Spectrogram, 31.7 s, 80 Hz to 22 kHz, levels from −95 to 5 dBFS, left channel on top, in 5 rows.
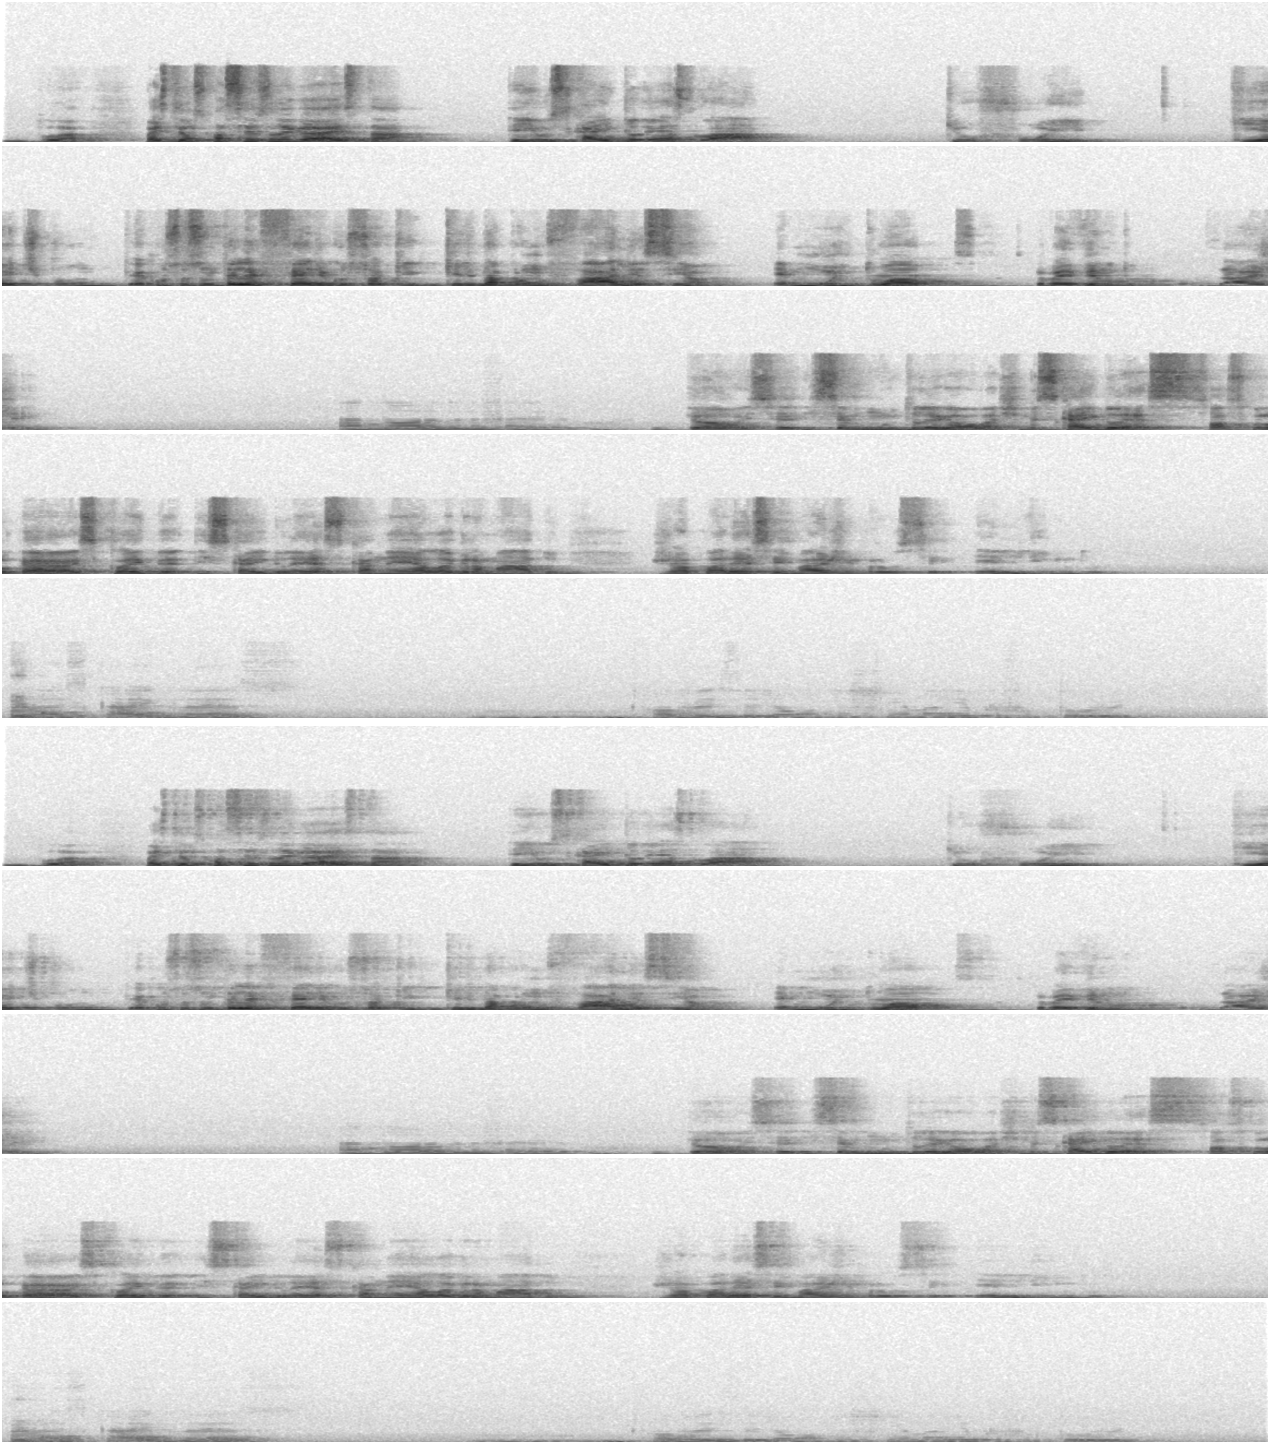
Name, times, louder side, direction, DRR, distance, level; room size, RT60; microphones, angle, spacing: voice 1, 0.0-2.1 2.5-3.8 4.7-5.4 6.2-9.9 10.2-10.9 11.5-12.0 12.4-12.9 16.1-21.9 22.2-24.5 25.4-25.5, left 3 dB, 85° left, 4 dB, 1.4 m, -25 dB
voice 2, 2.9-3.3 5.2-5.4 10.6-11.4 11.7-12.5 14.3-15.8 25.3-26.7 27.6-30.9, equal, 20° left, 3 dB, 3.3 m, -42 dB
19.5 x 19.0 x 2.5 m, 0.70 s
head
